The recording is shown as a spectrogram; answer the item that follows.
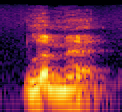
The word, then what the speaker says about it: Lamed: Then we have the Lamed. Did I say that right? – Lamed. That's how I say it.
